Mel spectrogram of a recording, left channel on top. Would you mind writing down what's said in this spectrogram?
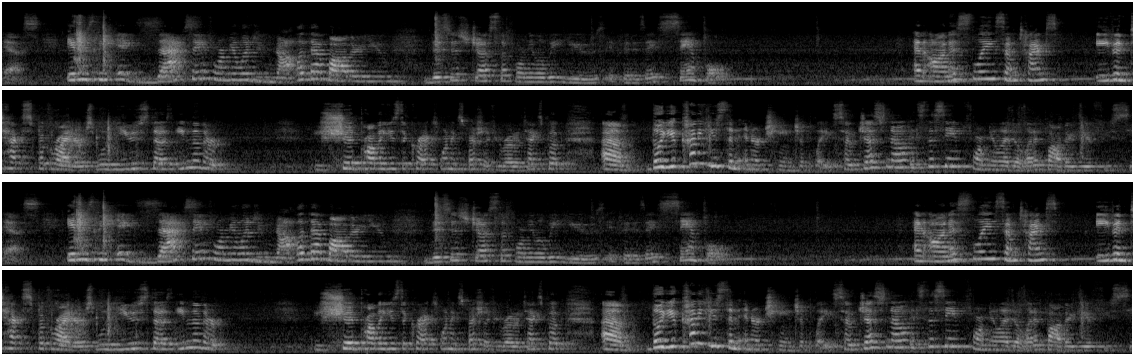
s. It is the exact same formula. Do not let that bother you. This is just the formula we use if it is a sample. And honestly, sometimes even textbook writers will use those, even though you should probably use the correct one, especially if you wrote a textbook, though you kind of use them interchangeably. So just know it's the same formula. Don't let it bother you if you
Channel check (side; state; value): both; normal; correlation 0.39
